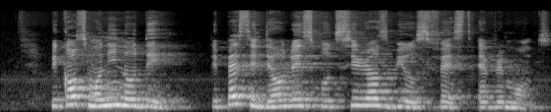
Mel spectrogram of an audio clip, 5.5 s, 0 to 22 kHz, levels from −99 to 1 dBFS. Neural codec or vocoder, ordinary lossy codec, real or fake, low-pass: none; none; real; 14.4 kHz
